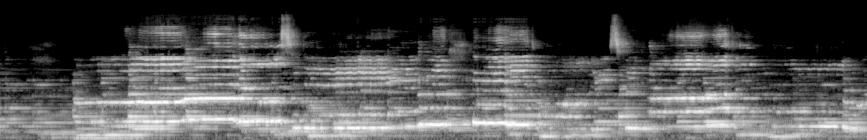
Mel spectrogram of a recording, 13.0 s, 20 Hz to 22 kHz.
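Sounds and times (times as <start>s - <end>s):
woman singing sustained notes: 1.1s - 13.0s.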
